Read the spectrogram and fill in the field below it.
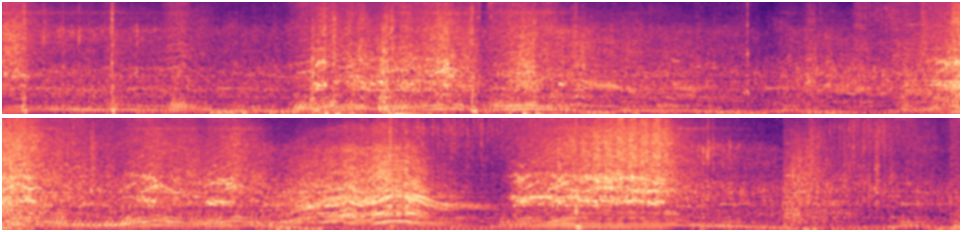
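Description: A car engine hums and revs up and down as the car drives slowly.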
